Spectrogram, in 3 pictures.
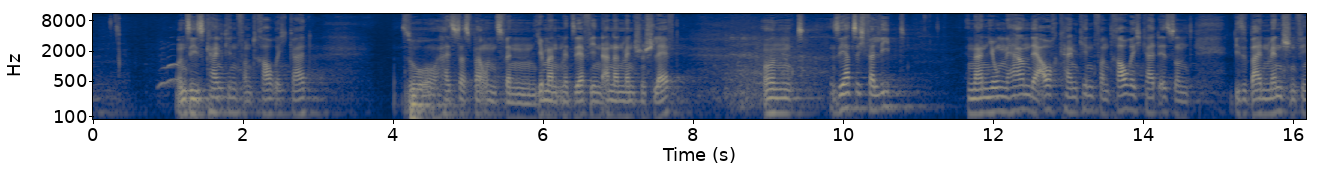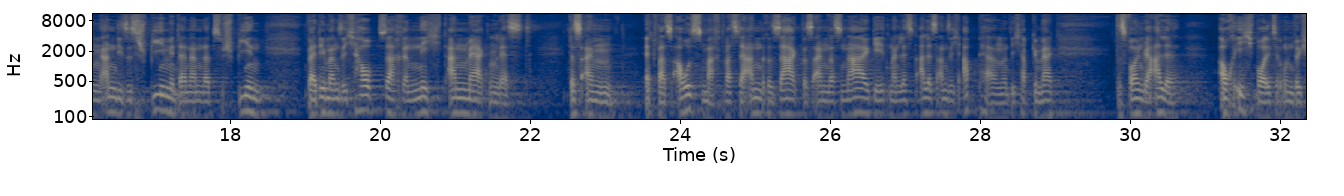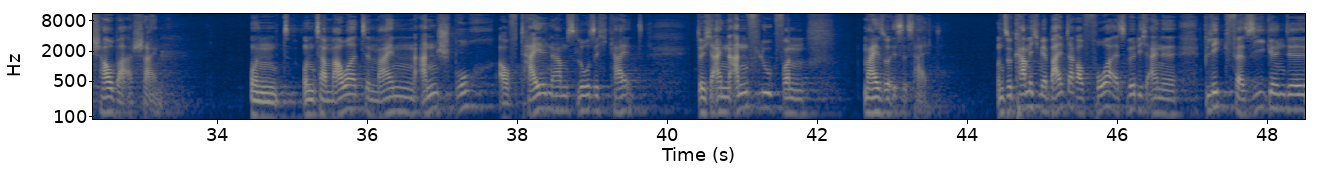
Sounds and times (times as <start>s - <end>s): Speech: 0.9s - 3.0s, 4.1s - 7.8s, 8.9s - 10.9s, 11.6s - 29.0s, 29.8s - 33.4s, 34.4s - 39.7s, 40.4s - 41.9s, 42.6s - 43.7s, 44.4s - 48.5s.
